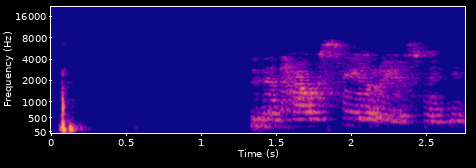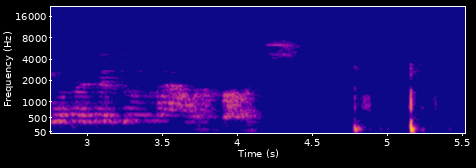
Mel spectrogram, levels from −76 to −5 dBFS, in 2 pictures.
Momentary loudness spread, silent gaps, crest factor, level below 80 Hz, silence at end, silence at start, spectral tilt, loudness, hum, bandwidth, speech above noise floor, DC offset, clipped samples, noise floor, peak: 16 LU; none; 28 dB; -60 dBFS; 0.35 s; 0.05 s; -6 dB/octave; -36 LUFS; none; 7.8 kHz; 43 dB; under 0.1%; under 0.1%; -83 dBFS; -8 dBFS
